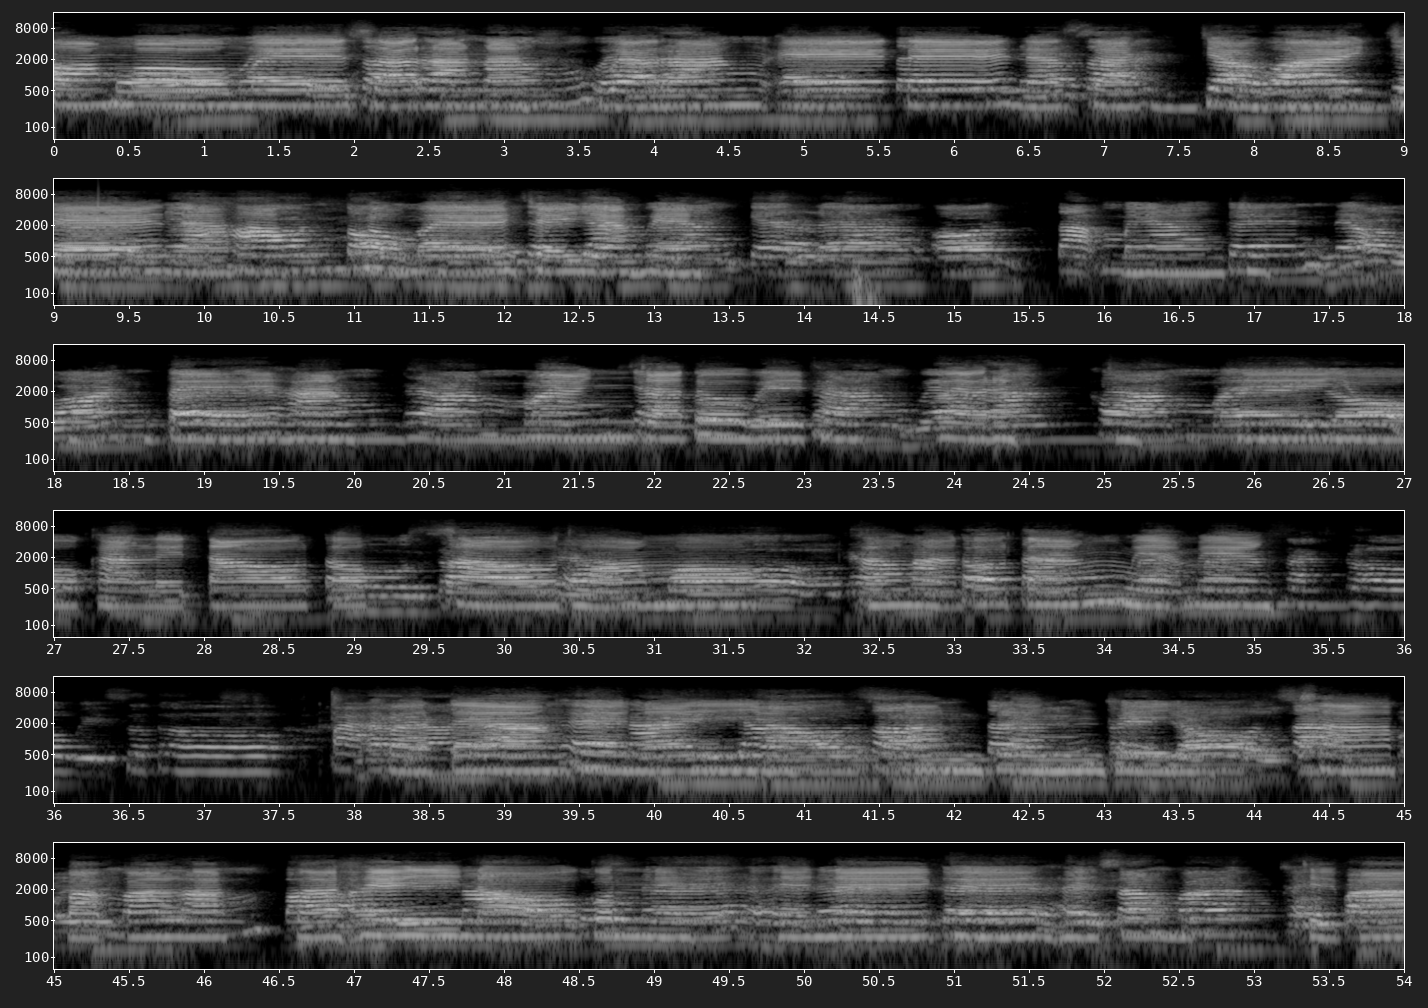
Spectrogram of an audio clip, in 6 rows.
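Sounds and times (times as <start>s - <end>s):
person singing a chant: 0.0s - 54.0s.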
